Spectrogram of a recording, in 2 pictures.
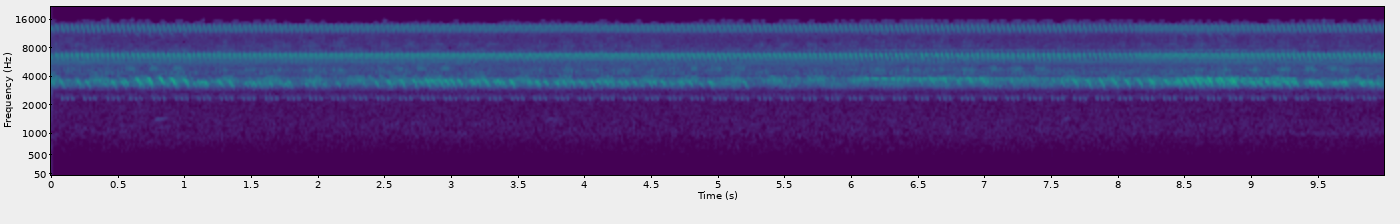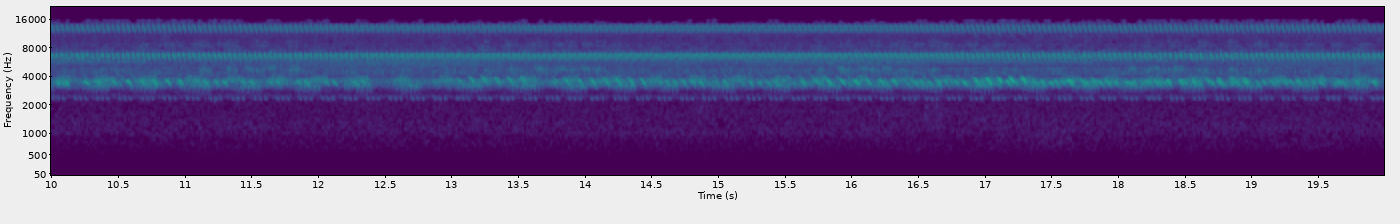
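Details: In Narita, Chiba Prefecture, Japan, a chorus of bell crickets and crickets recorded on a TASCAM Portacapture X8: steady, overlapping high-pitched trills with rapid pulsing and faint bell-like notes throughout, and no other clear sounds.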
